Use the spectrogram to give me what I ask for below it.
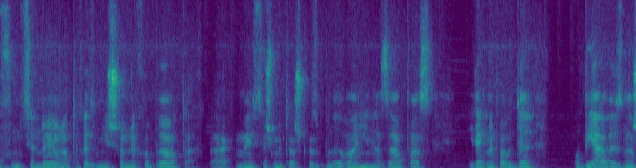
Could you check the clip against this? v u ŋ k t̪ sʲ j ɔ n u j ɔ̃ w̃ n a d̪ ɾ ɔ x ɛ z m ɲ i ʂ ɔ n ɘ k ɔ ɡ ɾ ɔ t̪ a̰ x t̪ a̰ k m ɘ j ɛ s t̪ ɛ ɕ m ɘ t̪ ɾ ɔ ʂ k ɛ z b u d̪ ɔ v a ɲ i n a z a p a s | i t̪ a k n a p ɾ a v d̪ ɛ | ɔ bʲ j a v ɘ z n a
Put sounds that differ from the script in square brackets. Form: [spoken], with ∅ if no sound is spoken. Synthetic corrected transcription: [f] u ŋ k t̪ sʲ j ɔ n u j ɔ̃ w̃ n a [t̪] ɾ ɔ x ɛ z m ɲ i ʂ ɔ n ɘ [x] ɔ [b] ɾ ɔ t̪ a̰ x t̪ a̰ k m ɘ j ɛ s t̪ ɛ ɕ m ɘ t̪ ɾ ɔ ʂ k ɛ z b u d̪ ɔ v a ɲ i n a z a p a s | i t̪ a k n a p ɾ a v d̪ ɛ | ɔ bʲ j a v ɘ z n a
